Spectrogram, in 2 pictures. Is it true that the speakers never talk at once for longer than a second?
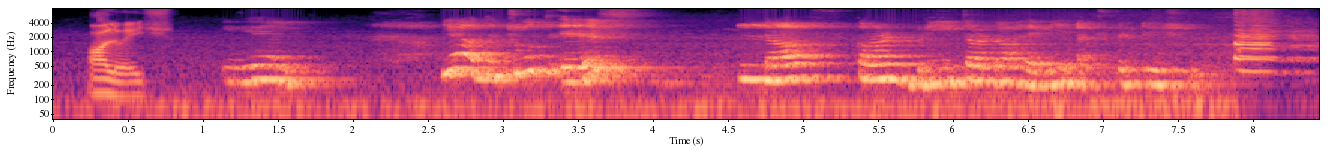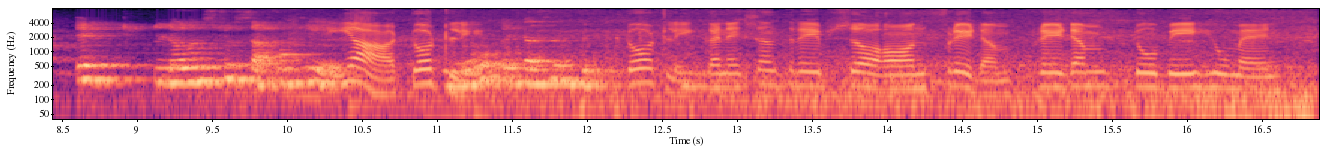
Yes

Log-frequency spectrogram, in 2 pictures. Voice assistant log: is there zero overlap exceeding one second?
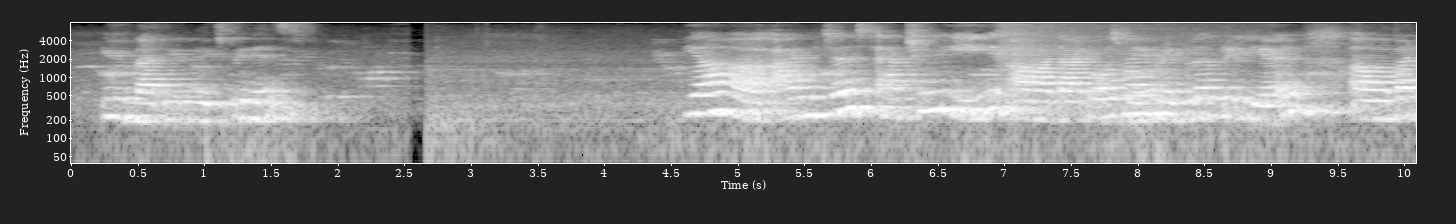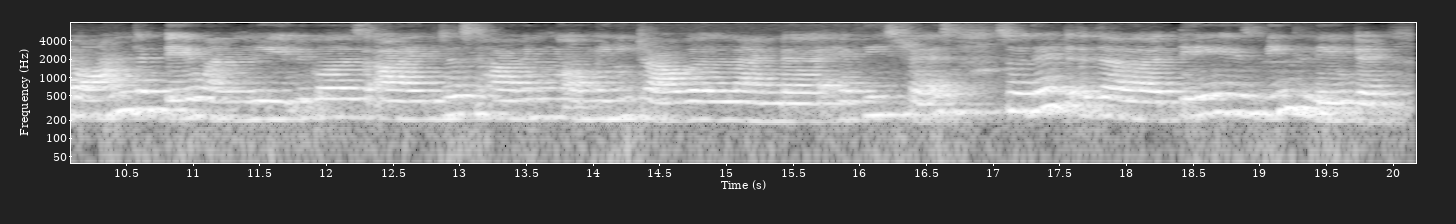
Yes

